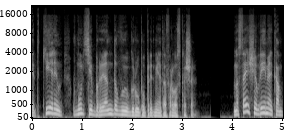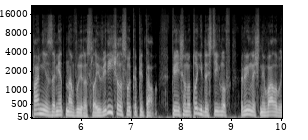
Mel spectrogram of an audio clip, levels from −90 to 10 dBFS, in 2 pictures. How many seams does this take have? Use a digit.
0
